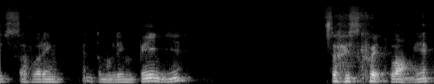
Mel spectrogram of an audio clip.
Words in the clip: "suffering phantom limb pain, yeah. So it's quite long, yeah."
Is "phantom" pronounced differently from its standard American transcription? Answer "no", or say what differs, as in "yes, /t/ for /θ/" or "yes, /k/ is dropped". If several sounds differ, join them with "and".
yes, /p/ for /f/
